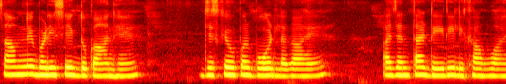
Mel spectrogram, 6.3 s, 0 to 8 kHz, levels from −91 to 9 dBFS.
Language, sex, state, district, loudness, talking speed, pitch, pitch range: Hindi, female, Uttar Pradesh, Lucknow, -14 LUFS, 150 wpm, 220 Hz, 205-230 Hz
